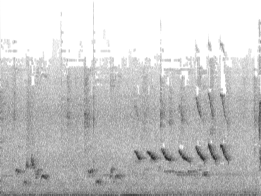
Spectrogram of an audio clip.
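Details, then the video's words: White-rumped shama trained for singing contests: soft varied whistles, then a rapid series of about eight clear, high, downslurred notes in quick succession over low hum. "Luyện giọng chòe lửa - luyện chòe lửa hót đấu (murai batu)"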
